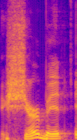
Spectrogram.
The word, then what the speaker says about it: sherbet: Sherbet, pronounced sherbet, is the standard American spelling for the frozen mixture made from frozen fruit and additives of either milk, egg, white, or gelatin.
